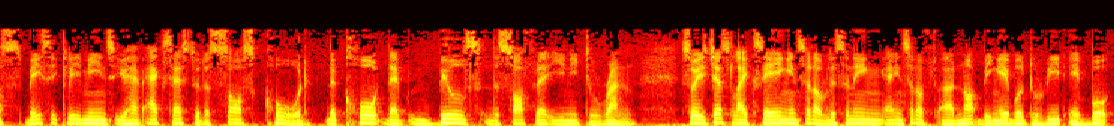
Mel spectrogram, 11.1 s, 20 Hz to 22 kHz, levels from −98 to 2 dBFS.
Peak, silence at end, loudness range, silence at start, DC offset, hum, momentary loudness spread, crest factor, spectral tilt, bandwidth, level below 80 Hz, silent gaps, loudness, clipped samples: 0 dBFS; 0 s; 2 LU; 0 s; under 0.1%; none; 6 LU; 16 dB; -5.5 dB/octave; 8.8 kHz; -32 dBFS; none; -16 LUFS; under 0.1%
